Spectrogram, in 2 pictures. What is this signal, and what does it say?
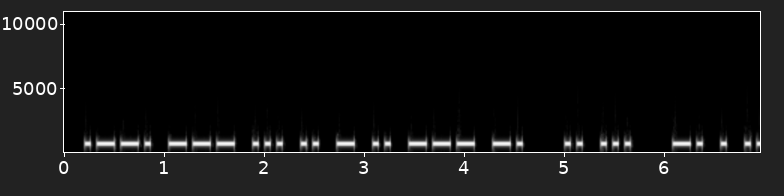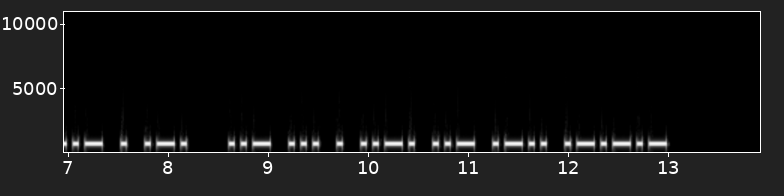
Morse code, heard as a keyed tone, about 20 wpm, 700 Hz. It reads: POSITION IS NEVER USEFUL.
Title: Sentences from Top 1000 Words - Review Part 4 - 20wpm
